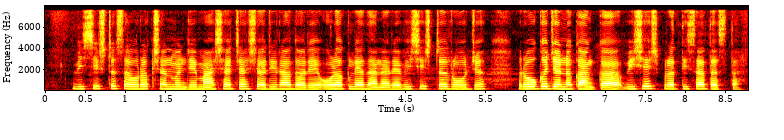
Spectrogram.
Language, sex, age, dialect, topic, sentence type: Marathi, female, 25-30, Southern Konkan, agriculture, statement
